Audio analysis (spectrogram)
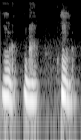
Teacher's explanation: k, g, ng are the velar sounds which are produced by back of the tongue and the soft palate.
